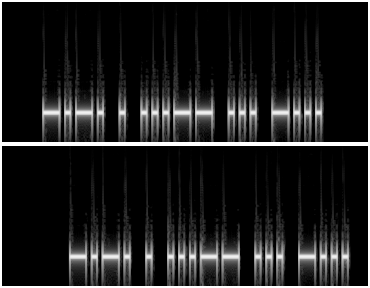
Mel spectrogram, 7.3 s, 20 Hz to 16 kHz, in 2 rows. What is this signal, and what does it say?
Morse code, heard as a keyed tone, about 21 wpm, 700 Hz. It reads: CE3SB CE3SB
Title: DXCC-100 Call Signs - 5 Characters - Repeated 2x - 22wpm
